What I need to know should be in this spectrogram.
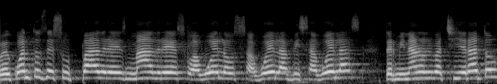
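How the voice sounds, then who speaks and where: With a high pitch and ordinary pitch variation, a woman speaks. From Spain. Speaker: exhibition guide. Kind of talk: guided exhibition talk to students. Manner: conversational, many rhetorical questions.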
